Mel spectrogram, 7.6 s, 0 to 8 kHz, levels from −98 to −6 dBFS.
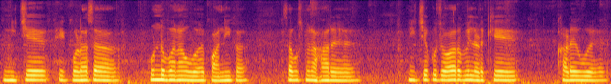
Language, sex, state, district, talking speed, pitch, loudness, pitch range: Hindi, male, Chhattisgarh, Raipur, 180 wpm, 155 Hz, -13 LUFS, 145-160 Hz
